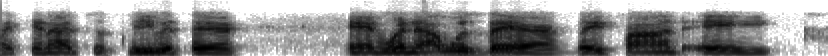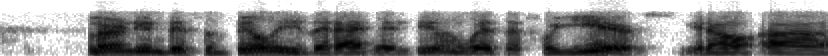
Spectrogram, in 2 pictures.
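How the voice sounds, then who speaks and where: A man with a Spanish accent at a moderate pace. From Mexico. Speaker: green building professional. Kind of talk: talk.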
